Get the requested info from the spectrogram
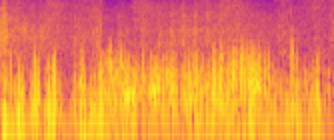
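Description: Wind blowing across the camera's microphone, a loud, uneven noise.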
